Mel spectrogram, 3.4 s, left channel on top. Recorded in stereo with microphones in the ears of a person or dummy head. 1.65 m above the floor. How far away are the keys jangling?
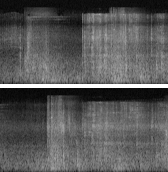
About 1.3 m.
